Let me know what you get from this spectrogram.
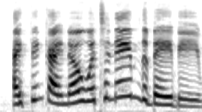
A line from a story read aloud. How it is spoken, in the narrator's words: Reichiru said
